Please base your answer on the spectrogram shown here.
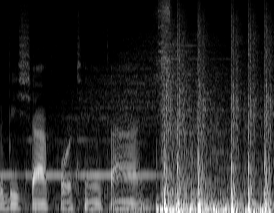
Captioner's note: gun Shots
